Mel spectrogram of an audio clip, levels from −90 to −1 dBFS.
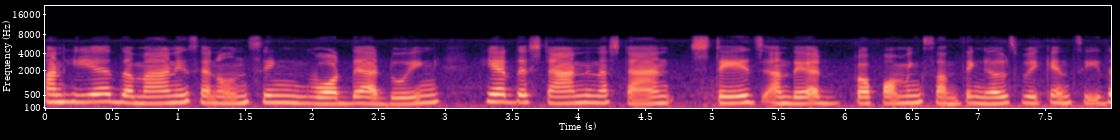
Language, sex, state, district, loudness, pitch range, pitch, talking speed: English, female, Chandigarh, Chandigarh, -17 LUFS, 220-250 Hz, 230 Hz, 210 wpm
